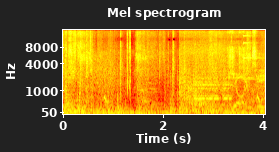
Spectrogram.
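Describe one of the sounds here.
Rockets explode with loud booms.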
